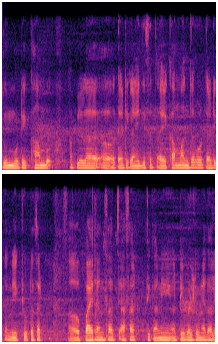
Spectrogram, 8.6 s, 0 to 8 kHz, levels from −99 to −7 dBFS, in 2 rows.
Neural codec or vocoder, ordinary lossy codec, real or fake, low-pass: none; none; real; 7.2 kHz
